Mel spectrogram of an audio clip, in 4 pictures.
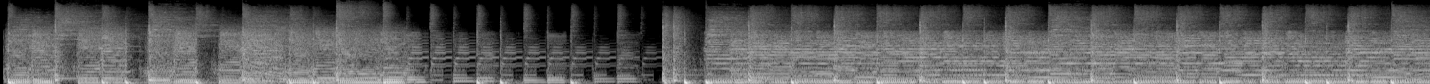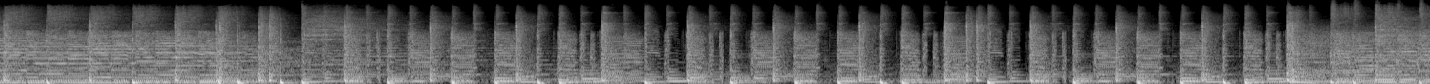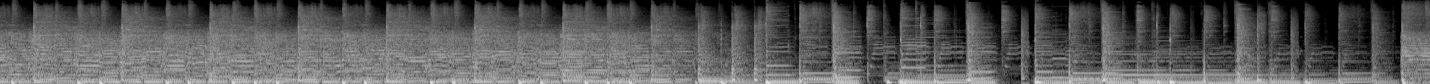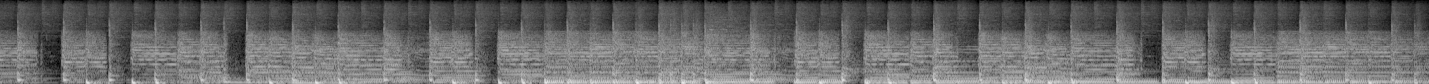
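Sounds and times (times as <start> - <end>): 
rock medley: 0.0 - 57.1.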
